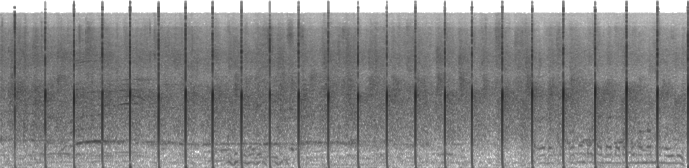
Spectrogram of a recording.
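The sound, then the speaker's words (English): A church audience claps their hands to the Lord in unison: sharp, evenly spaced claps at a steady beat of about two or three per second for ten seconds, over a low murmur of voices. “Why don't you just clap your hands one more time to the Lord?”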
